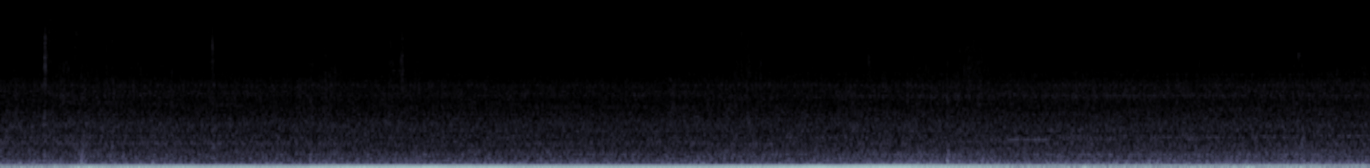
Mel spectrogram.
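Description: A vehicle's engine hums low and steady while driving.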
